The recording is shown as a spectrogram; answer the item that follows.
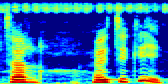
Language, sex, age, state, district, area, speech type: Odia, female, 30-45, Odisha, Malkangiri, urban, spontaneous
